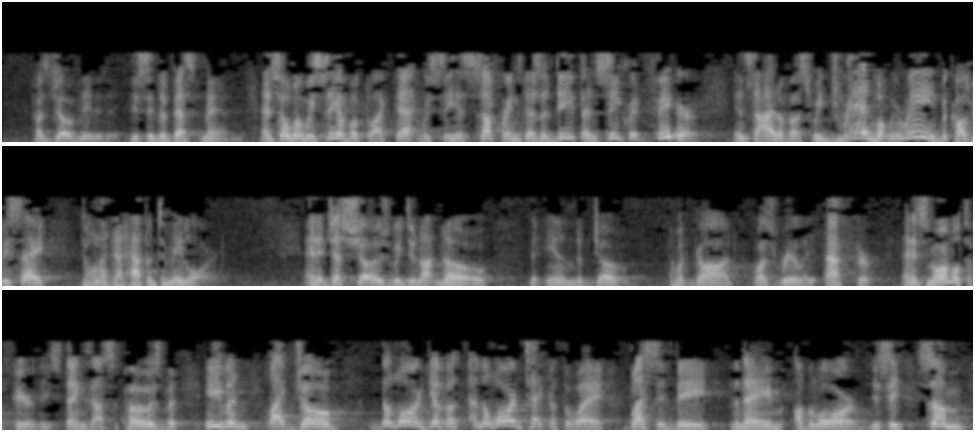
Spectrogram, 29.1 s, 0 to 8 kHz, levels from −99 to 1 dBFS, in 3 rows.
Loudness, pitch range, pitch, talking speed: -31 LUFS, 155-215 Hz, 180 Hz, 200 wpm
